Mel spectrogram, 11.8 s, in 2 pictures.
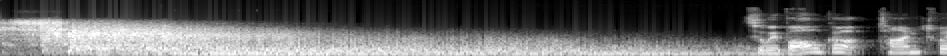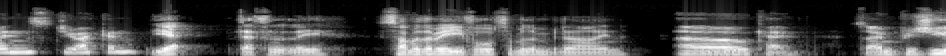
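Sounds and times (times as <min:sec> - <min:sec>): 
lightning sound effect: 0:00.0 - 0:04.9
speech: 0:04.7 - 0:11.8.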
